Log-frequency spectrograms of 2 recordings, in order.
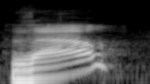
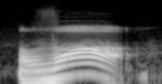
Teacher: Dha tipis, pangkal lidah kita tidak naik, tapi turun. Dho dia huruf yang tebal, maka pangkal lidahnya angkat.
